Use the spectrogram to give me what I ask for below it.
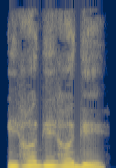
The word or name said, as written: ಇಹಗಿಹಗೆ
